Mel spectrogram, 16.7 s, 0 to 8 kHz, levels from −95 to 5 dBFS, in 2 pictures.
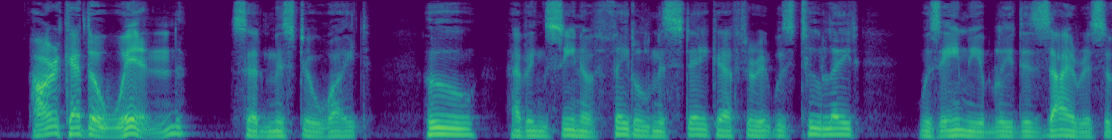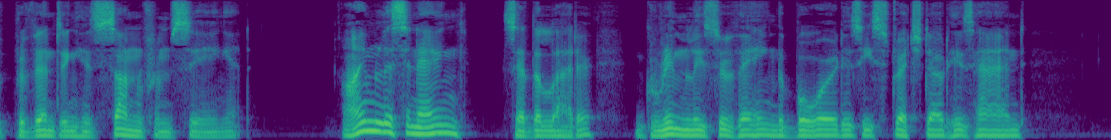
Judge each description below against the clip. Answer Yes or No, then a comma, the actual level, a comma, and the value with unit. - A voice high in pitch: No, low, 105 Hz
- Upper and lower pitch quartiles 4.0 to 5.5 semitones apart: No, average, 3.4 semitones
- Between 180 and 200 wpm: No, average, 155 wpm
